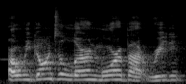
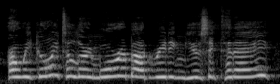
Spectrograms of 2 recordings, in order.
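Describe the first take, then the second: First: It is said in the reader's own voice. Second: It is said in a put-on Andrea voice.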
